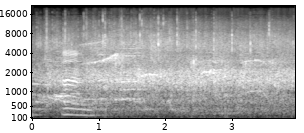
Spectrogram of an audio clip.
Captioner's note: audience applauds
